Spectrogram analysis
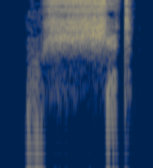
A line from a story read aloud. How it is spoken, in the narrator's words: Athena muttered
